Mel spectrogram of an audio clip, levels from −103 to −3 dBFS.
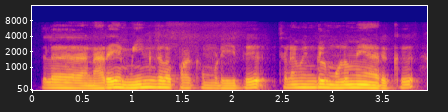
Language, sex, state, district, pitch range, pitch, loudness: Tamil, male, Tamil Nadu, Kanyakumari, 115-130 Hz, 125 Hz, -15 LUFS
